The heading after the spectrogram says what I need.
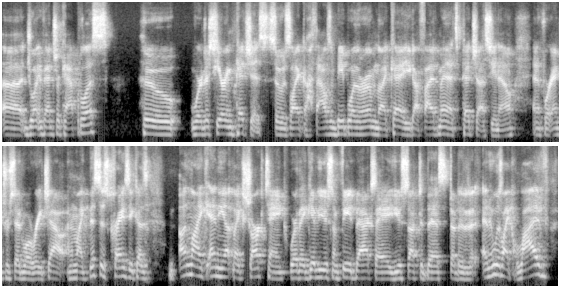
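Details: Adult male speaker; fluent conversational speech.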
